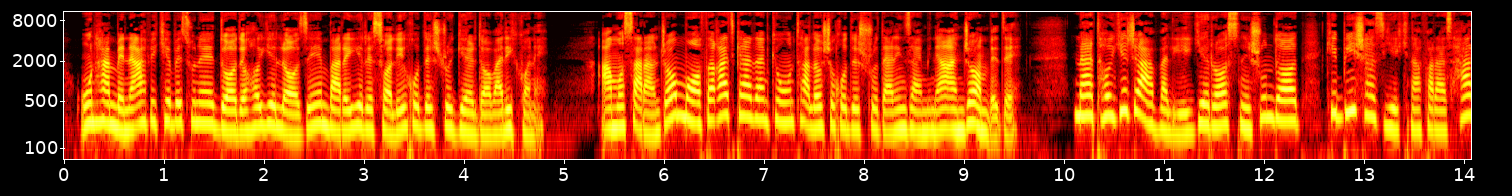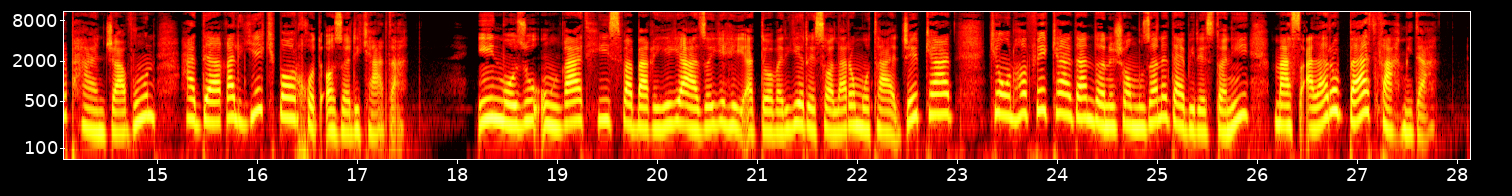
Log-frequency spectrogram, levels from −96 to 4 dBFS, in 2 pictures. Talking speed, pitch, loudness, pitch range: 160 wpm, 220 Hz, -18 LUFS, 190-265 Hz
